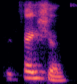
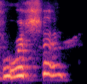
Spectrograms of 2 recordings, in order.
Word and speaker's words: fruition: You want to say fruitation, but it's fruition. I know a couple people said fruitation. There's no A in it though.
